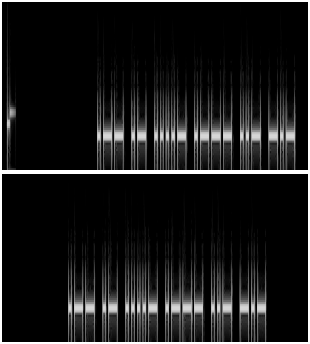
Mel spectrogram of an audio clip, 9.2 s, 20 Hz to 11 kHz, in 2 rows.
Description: Morse code, heard as a keyed tone, about 28 wpm, 700 Hz. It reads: WA4JUK WA4JUK
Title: Call Signs Repeated 3x - 28wpm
